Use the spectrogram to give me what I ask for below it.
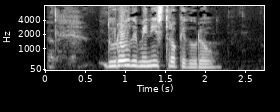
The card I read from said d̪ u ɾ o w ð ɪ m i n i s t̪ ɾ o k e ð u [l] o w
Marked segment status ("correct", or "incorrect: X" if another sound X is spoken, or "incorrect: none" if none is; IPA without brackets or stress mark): incorrect: ɾ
